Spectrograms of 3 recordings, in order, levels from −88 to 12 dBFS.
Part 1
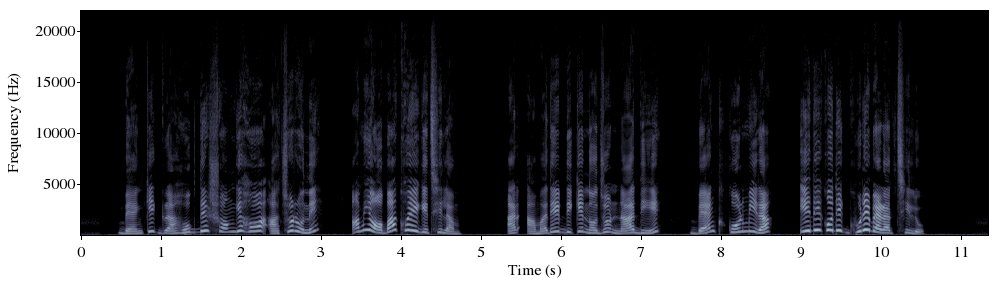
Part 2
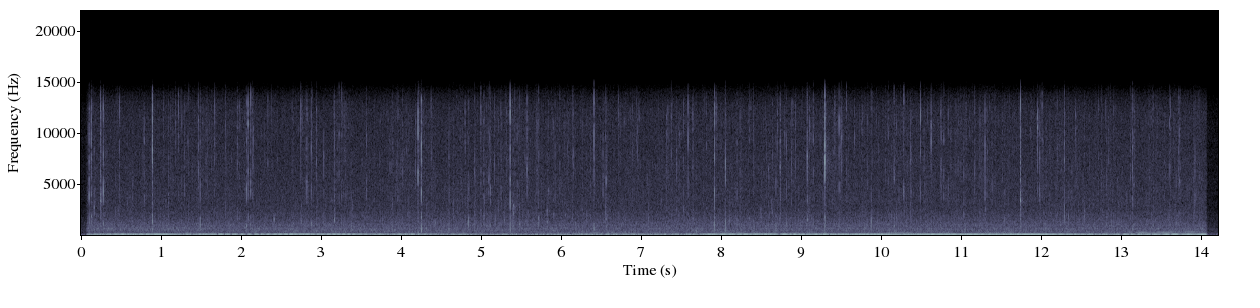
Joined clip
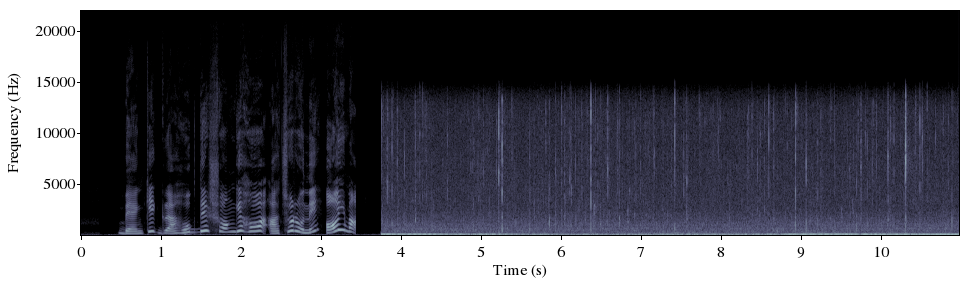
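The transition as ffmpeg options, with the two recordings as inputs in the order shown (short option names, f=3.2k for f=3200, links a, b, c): -filter_complex "[0:a]apad=whole_dur=10.98,atrim=end=10.98,asplit=2[a][b];[a]atrim=end=3.082[c];[b]atrim=start=3.078:end=3.762,asetpts=PTS-STARTPTS,areverse[d];[1:a]atrim=start=2.748:end=9.97[e];[c][d]acrossfade=d=0.004:c1=hsin:c2=hsin[f];[f][e]acrossfade=d=0.004:c1=hsin:c2=hsin"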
